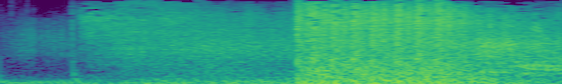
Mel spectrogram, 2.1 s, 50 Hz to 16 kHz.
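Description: A loud burst of rapid gunfire in XCOM 2: War of the Chosen erupts partway through and keeps going as a dense, sustained volley, with no voices.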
